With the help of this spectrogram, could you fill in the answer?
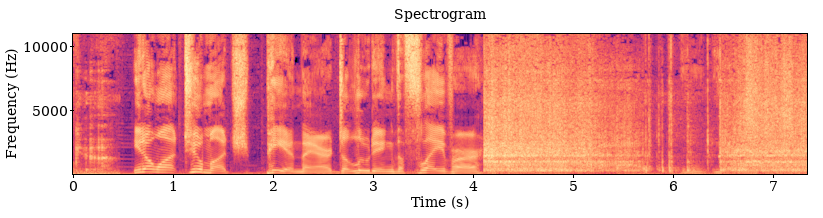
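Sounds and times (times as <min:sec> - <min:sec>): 
speech: 0:00.4 - 0:05.1
compact personal blender running: 0:04.1 - 0:05.8, 0:06.5 - 0:07.3.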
